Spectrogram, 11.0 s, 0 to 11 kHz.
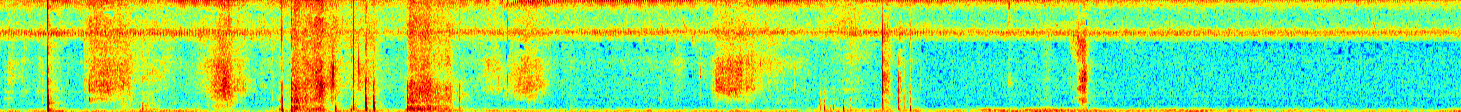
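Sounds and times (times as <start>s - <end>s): footsteps on grass: 0.0s - 6.6s.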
